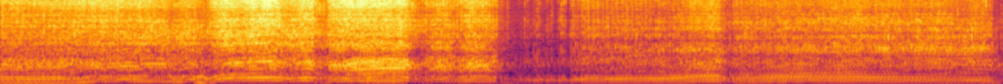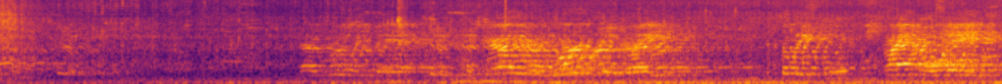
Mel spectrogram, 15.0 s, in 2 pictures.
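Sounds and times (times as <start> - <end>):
car engine at full throttle: 0.0 - 14.2.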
